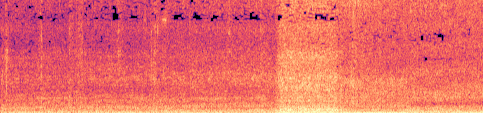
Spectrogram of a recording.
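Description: A truck's diesel engine idling steadily, with a short, louder burst of noise about three and a half seconds in.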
